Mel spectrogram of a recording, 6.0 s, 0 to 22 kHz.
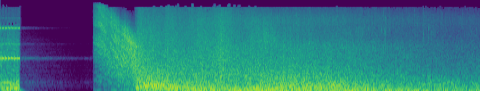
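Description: An air-to-surface missile fired by an F-22 Raptor explodes, incinerating what remained of Iron Gate: a couple of brief electronic beeps, a moment of silence, then a sudden loud blast that turns into a sustained, roaring rumble, slowly easing off. No one speaks.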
